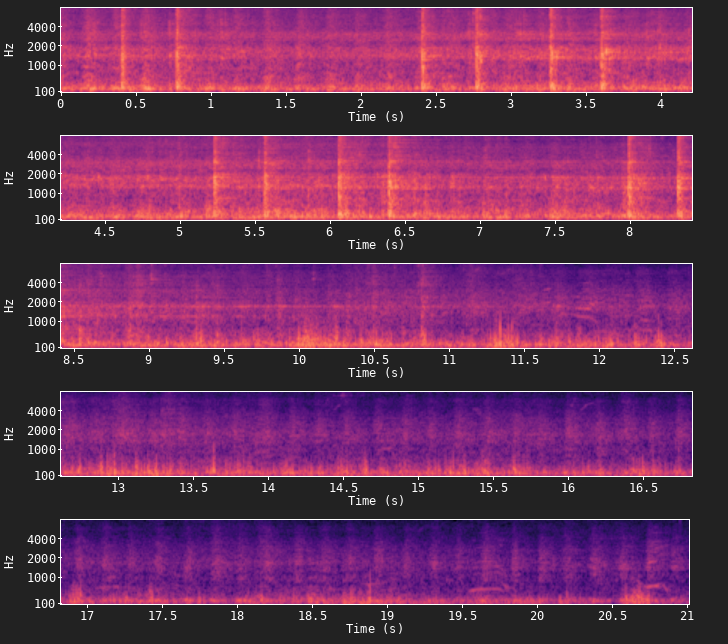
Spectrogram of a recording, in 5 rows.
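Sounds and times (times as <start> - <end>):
wheels clicking over rail joints: 0.0 - 14.2
train rumble: 0.0 - 21.0.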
